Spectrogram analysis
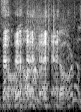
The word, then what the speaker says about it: Dalarna: Dalarna.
